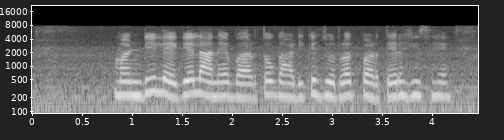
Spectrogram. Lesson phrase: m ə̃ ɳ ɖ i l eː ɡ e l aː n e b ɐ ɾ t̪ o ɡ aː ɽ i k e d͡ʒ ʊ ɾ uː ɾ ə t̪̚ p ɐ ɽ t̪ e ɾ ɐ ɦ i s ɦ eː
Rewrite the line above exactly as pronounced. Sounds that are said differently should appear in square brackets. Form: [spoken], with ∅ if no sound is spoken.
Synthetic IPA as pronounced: m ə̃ ɳ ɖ i l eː ɡ e l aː n e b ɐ ɾ t̪ o ɡ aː ɽ i k e d͡ʒ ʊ ɾ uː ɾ ə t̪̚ p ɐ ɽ t̪ e ɾ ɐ ɦ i s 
